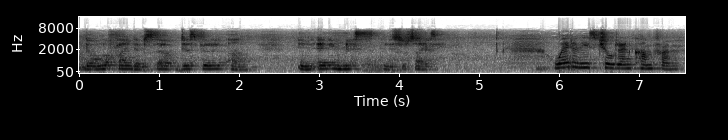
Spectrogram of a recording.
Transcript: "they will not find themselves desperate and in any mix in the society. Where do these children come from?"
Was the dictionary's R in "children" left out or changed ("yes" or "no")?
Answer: no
